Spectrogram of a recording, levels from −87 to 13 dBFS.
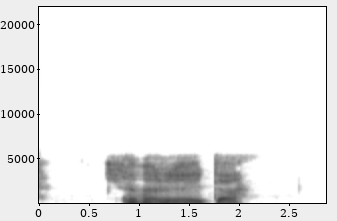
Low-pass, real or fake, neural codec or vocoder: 5.4 kHz; fake; vocoder, 44.1 kHz, 80 mel bands, Vocos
